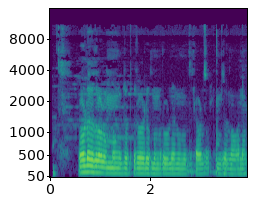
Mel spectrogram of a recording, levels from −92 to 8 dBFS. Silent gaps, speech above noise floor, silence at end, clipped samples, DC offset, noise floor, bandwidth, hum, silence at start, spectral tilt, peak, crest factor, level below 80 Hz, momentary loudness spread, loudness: none; 21 dB; 0 s; under 0.1%; under 0.1%; -39 dBFS; 11.5 kHz; none; 0.05 s; -7.5 dB/octave; -2 dBFS; 18 dB; -58 dBFS; 13 LU; -19 LUFS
